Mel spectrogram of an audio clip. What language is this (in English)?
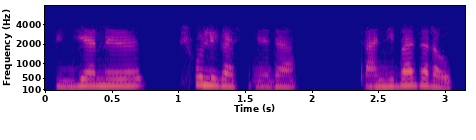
Bodo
